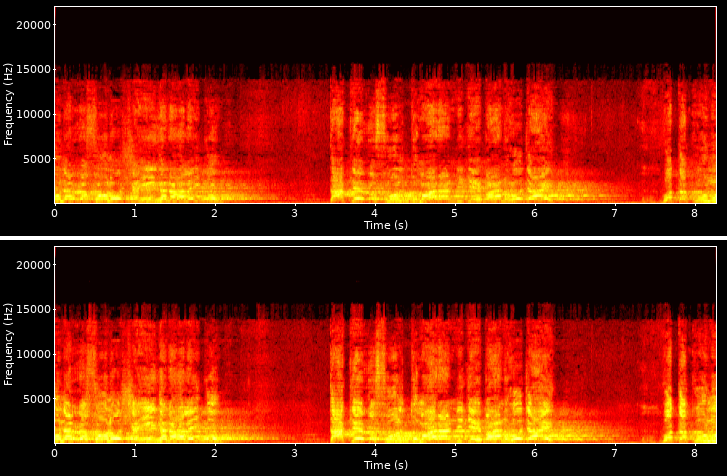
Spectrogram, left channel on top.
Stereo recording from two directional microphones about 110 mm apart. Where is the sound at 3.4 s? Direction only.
30° right (ahead or behind).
